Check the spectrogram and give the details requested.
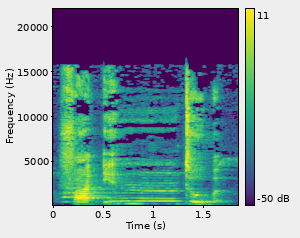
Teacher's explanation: ada nun sukun yang bertemu dengan huruf ta kita membacanya dengan nun sukun itu masih terdengar suaranya tetapi disertai dengan samaran makhroj huruf ta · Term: ikhfa Haqiqi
